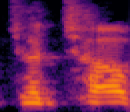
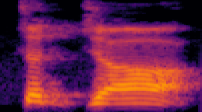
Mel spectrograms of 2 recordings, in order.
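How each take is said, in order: First: It is said plainly, Hindi style, without heaviness. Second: It is said heavily, with a weighted tone. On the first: "जैसा कि हिंदी में हम झज्झा बोलते" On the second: "इसे भी भर के बोलना"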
